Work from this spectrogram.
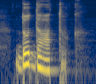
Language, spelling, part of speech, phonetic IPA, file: Ukrainian, додаток, noun, [dɔˈdatɔk], Uk-додаток.ogg
- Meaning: 1. supplement, addendum, addition 2. object 3. application, app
